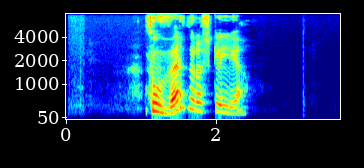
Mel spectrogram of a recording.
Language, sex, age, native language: Icelandic, female, 50-59, Icelandic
